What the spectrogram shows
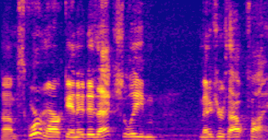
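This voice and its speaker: A man with an American accent talks at a moderate pace and a fairly high pitch. Noticeable background noise runs underneath. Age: 60s. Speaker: machine repair technician. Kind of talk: tutorial. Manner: casual.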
